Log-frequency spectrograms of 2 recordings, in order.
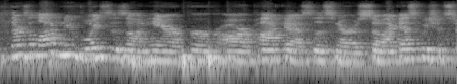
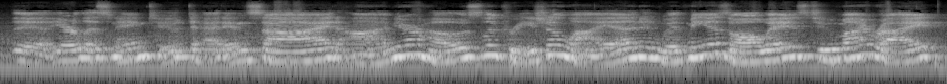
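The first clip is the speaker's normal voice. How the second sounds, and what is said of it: Deliberate creaky vocal fry. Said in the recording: “I guess I need to do it in my vocal fry.”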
